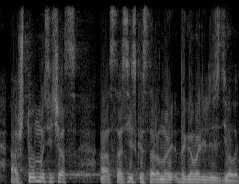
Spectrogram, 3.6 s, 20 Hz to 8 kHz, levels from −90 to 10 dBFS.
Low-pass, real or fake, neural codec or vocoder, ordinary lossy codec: none; real; none; none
